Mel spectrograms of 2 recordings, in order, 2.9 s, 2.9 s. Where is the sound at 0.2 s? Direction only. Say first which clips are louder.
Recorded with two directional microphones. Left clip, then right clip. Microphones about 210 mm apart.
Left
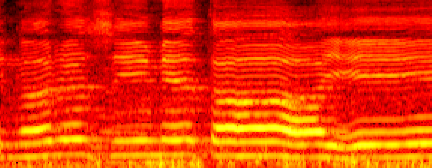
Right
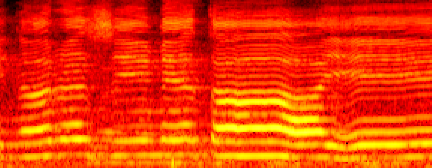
Even; 50° left (ahead or behind).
